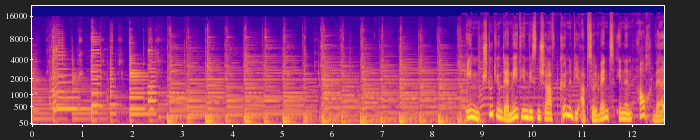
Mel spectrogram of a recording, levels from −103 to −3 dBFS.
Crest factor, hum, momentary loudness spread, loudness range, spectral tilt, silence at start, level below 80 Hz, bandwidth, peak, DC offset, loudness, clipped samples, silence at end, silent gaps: 18 dB; none; 16 LU; 12 LU; -5.5 dB/octave; 0 s; -40 dBFS; 17 kHz; 0 dBFS; under 0.1%; -20 LUFS; under 0.1%; 0 s; none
